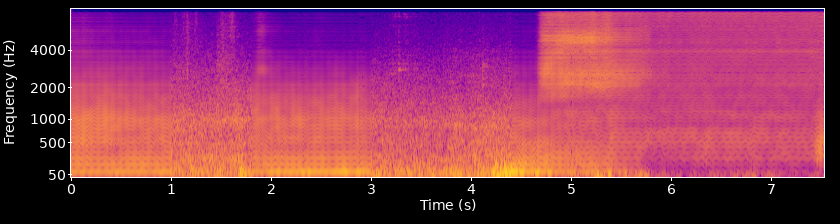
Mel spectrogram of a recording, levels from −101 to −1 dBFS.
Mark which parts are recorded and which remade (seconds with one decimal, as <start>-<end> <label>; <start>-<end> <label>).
0.0-1.0 remade; 1.0-1.8 recorded; 1.8-3.0 remade; 3.0-4.4 recorded; 4.4-7.5 remade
